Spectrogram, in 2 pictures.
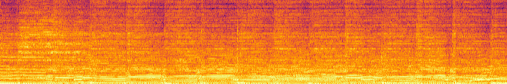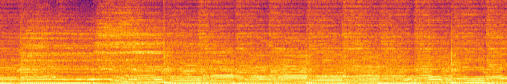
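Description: Live rock band playing an instrumental passage on electric guitars and drum kit, a lead guitar line with notes bending up and down in pitch over steady drums.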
